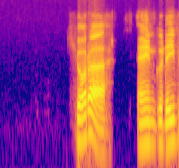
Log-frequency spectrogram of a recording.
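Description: A man speaks calmly through a headset microphone on an online call.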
